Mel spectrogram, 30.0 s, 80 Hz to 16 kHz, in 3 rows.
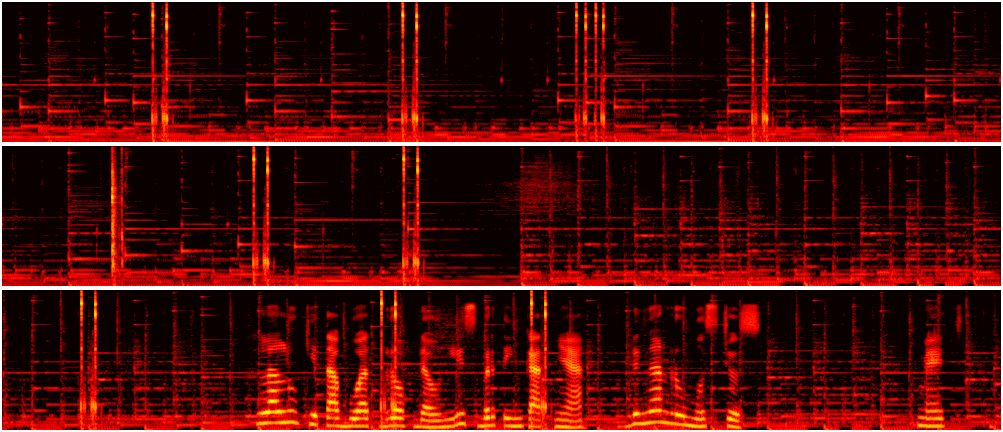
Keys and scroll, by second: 2.8 ctrl+v, 7.7 ctrl+x, 21.0 ctrl+v.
